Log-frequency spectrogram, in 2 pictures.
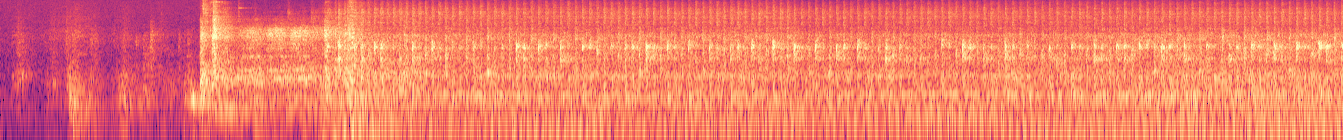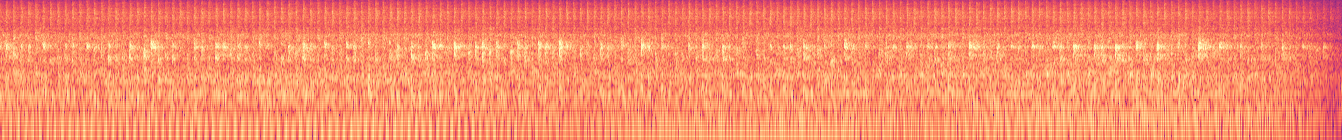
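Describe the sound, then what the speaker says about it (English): A tractor engine cranks briefly, catches and settles into a steady, loud diesel idle that runs on without pause. "let's get this tractor out of the way"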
